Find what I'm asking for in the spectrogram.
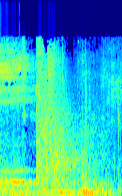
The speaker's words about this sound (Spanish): Dispara y agujerea el coche.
